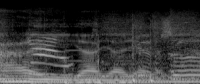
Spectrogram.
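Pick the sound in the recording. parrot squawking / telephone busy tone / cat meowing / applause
cat meowing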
